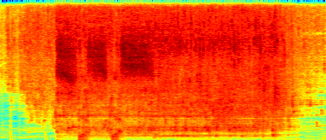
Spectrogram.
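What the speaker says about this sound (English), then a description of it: "I'm going to transfer this beautiful broth carefully because it's hot, to the other pan" Hot chicken broth poured through a colander into a second pan makes a continuous splashing gush that starts abruptly and runs for several seconds, with a brief spoken word near the start.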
